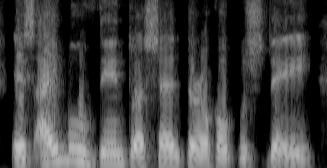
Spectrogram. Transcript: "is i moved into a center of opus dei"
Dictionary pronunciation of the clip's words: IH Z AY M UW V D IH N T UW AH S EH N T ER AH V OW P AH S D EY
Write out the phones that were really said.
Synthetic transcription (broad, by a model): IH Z AY M UW V D IH N T UW AH S EH N T ER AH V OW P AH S D EY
